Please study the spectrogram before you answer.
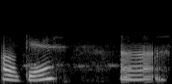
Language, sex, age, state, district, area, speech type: Malayalam, female, 60+, Kerala, Kozhikode, urban, conversation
